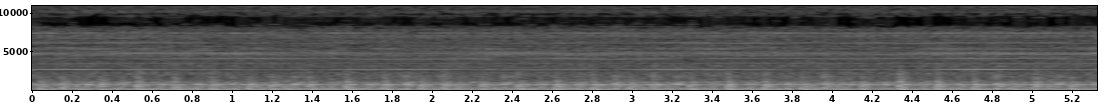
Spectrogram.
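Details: Hotpoint BHWMXL145 washing machine on a test spin. Heavy rhythmic thumping about once a second under the spin hum, with rattles, as the drum flops. Two drum spider arms are snapped and the drum is cracked at the back. It was first reported as bearings.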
